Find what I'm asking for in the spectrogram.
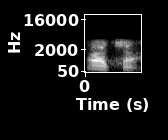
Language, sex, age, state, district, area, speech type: Maithili, female, 60+, Bihar, Madhubani, rural, conversation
